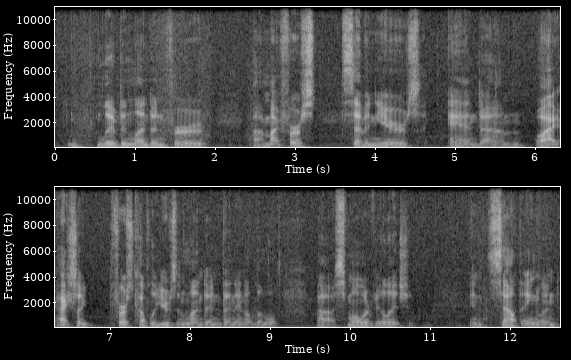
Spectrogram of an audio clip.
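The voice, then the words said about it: English accent. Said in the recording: “you can tell by my accent, I'm originally from London, England.”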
